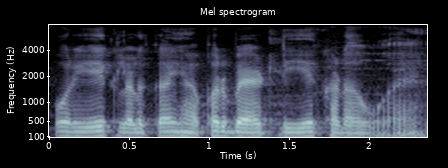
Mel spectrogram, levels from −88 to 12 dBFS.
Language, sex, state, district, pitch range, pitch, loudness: Hindi, male, Uttar Pradesh, Shamli, 105-115 Hz, 110 Hz, -17 LUFS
